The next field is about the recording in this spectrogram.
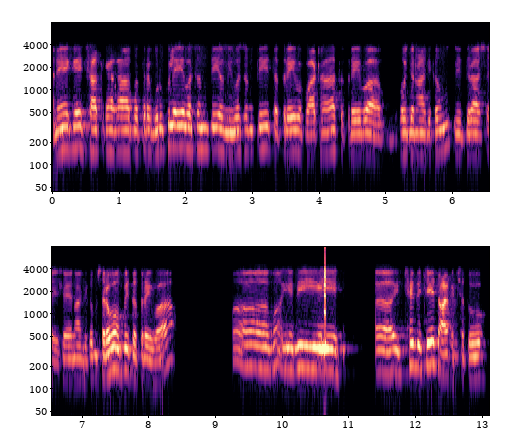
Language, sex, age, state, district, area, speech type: Sanskrit, male, 45-60, Karnataka, Uttara Kannada, rural, conversation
